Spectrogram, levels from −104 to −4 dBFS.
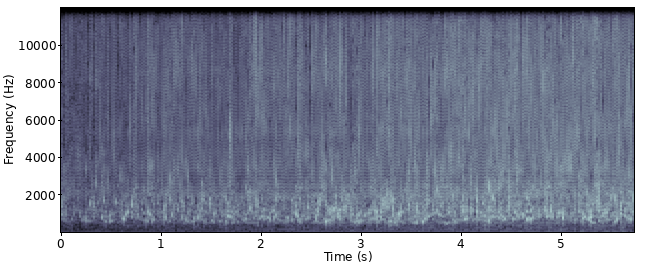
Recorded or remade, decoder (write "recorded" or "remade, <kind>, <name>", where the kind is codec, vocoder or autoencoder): remade, vocoder, BigVGAN v2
